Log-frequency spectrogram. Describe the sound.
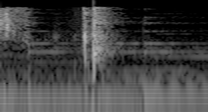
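A drink of barley tea being opened gives a brief, sharp double crack that fades quickly, standing out clearly against quiet surroundings.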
